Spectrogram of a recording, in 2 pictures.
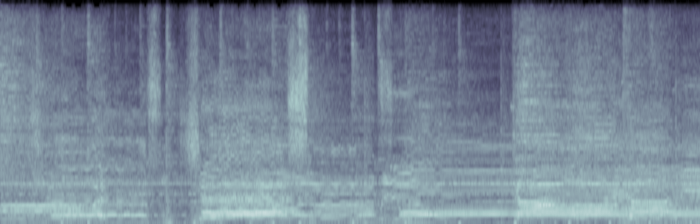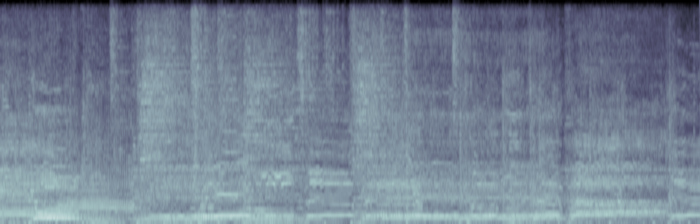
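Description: Live gospel worship music: a vocal group singing together, with the lead voice holding long notes, over a low steady beat.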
